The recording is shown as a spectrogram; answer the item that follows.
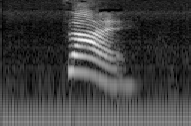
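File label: "zai4", Mandarin Chinese pinyin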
